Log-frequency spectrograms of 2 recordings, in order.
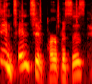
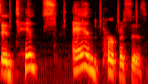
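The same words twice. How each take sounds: First: "intensive purposes" run together as in-TEN-sive; "intensive" in place of intents and; wrong phrase. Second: "intense and purposes" pulled apart slowly; slow correction, each word of "intense and purposes" distinct; corrected phrase. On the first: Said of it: "not intensive purposes". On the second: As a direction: separate "intense" and "and" slowly and deliberately. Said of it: "like intensive". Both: Shown as a demonstration.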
